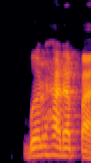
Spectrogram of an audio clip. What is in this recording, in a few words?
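"berhadapan", Malay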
